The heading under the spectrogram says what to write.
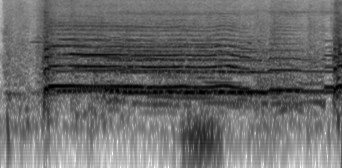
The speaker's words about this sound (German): Okay, ganz kurz mal, wo kommen diese Tröten jetzt hierher? Das sind Partytröten.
